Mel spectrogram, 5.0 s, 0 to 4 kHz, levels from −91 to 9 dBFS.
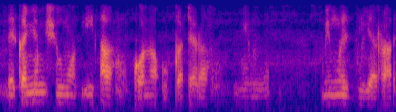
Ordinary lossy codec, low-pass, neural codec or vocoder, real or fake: none; 3.6 kHz; codec, 24 kHz, 3 kbps, HILCodec; fake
